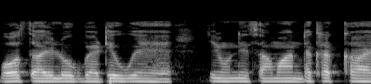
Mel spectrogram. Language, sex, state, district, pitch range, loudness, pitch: Hindi, male, Uttar Pradesh, Lalitpur, 140-145 Hz, -17 LUFS, 140 Hz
